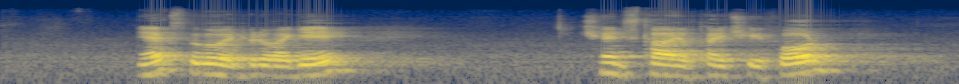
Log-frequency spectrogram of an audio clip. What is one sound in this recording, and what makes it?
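A middle-aged man speaks calmly through a face mask, in a room with a slight echo.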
